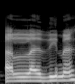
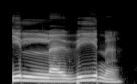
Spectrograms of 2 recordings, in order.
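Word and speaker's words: الذين: perlu Mikir lagi ya oke alladzina saja jangan terlalu kreatif ah Saya pengin karena dia enggak berharakat Saya pengin bacanya illadzina ulladzina Ya gitu oke Kenapa dibaca seperti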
